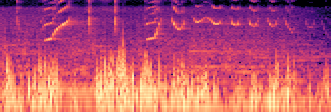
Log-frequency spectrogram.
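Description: Several birds chirp with quick rising and warbling calls over a loud, gusty rush of strong morning wind that buffets the low end throughout, heard from steps near a school classroom, the birdsong bright above the rumble.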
